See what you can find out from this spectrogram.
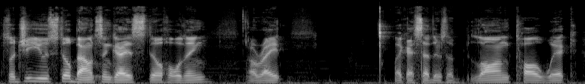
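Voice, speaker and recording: Hoarse low-voiced man, bright and dry. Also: steady tone, moderate pace, no echo, faint music behind. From Canada. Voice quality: raspy. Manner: chatty, keeps addressing viewers as guys. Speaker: trading educator streaming live. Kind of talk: casual live market commentary.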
